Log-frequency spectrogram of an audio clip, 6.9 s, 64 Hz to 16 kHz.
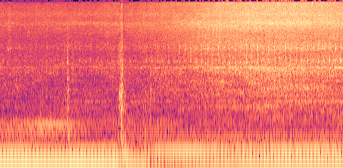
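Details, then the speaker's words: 2000 Ford Focus 1.4 after cleaning the idle control valve with carb cleaner for a hunting idle: low settled idle hum, steady beat, no ticks, rattles or hunting; no odd exhaust noises, idle slowly coming down while warming. "she's ready to go go but yeah I mean she's there's no funny noises AP from the exhaust she sounds like she felt good there's no funny noises"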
